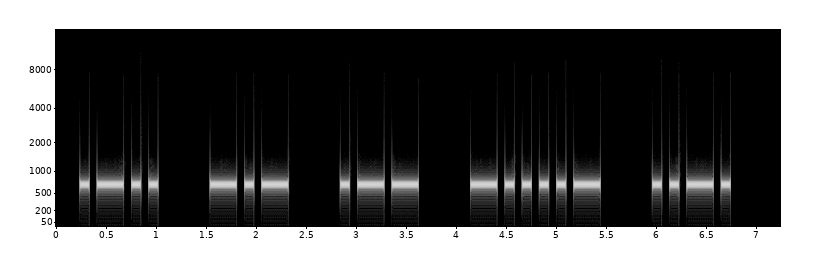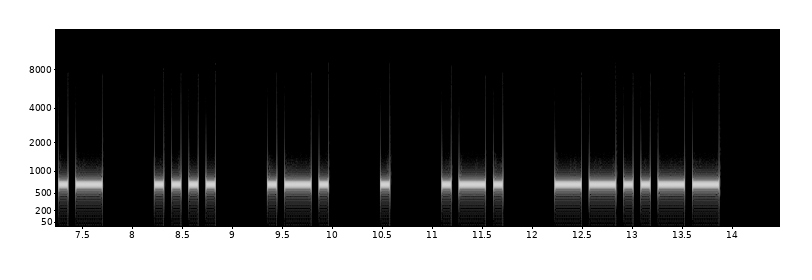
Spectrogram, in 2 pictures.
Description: Morse code, heard as a keyed tone, about 14 wpm, spaced as for 10 wpm, 680 Hz. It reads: LKW-FAHRER,
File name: Morsekurs / Witze / Witz 01. Februar 2022 50 F70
